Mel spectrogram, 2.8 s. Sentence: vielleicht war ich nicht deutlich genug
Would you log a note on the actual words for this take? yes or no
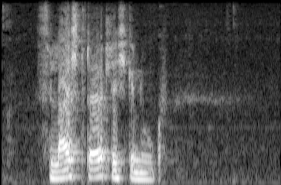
yes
